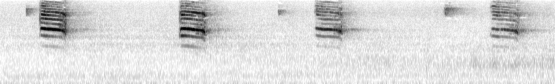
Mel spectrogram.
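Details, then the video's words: Blue jay at Stratford giving four loud, rasping, nasal jeer calls spaced under two seconds apart, with short thin high notes slipped in between, against a calm, quiet background. "Blue Jay Jeers"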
